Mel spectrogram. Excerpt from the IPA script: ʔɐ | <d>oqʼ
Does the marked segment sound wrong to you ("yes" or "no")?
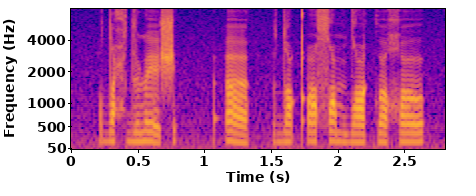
no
